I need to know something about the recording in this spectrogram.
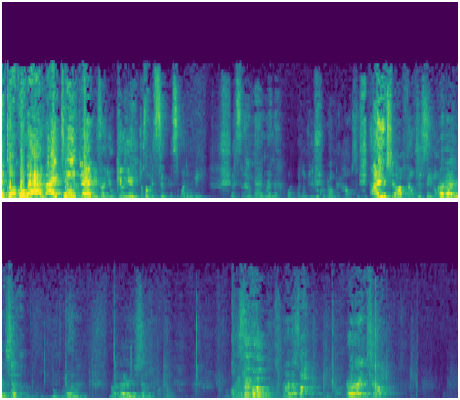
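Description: A woman cries out and pleads.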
